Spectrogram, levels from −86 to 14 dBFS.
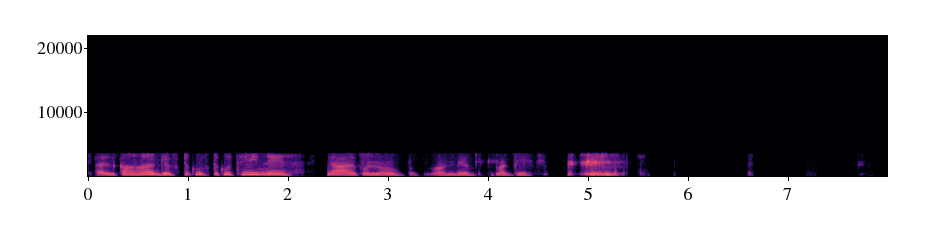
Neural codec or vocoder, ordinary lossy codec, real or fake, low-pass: none; none; real; 3.6 kHz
